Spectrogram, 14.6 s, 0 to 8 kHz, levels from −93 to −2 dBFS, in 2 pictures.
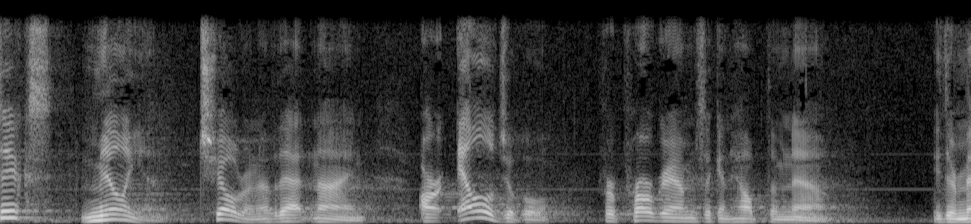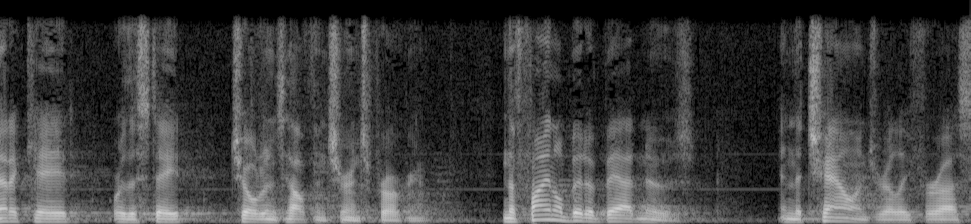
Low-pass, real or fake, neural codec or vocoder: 7.2 kHz; real; none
